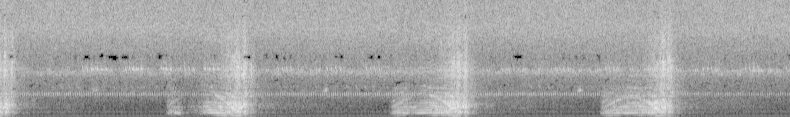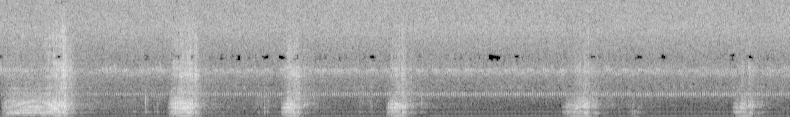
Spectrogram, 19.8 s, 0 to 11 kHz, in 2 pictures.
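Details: Female lion, restless and alone, roaring at 3:15 AM on 26 August 2022 at Tembe Elephant Park, recorded by a live camera; long moaning roars give way to shorter, fading grunts, about ten bursts in twenty seconds, over a constant tonal hum.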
